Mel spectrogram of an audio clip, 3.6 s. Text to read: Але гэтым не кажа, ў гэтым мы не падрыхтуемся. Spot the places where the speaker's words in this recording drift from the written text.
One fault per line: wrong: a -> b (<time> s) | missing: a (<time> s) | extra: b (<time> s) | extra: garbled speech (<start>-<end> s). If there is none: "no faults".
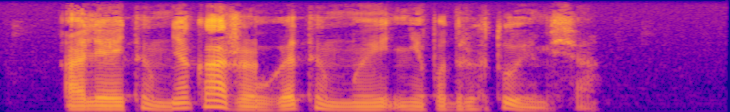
no faults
